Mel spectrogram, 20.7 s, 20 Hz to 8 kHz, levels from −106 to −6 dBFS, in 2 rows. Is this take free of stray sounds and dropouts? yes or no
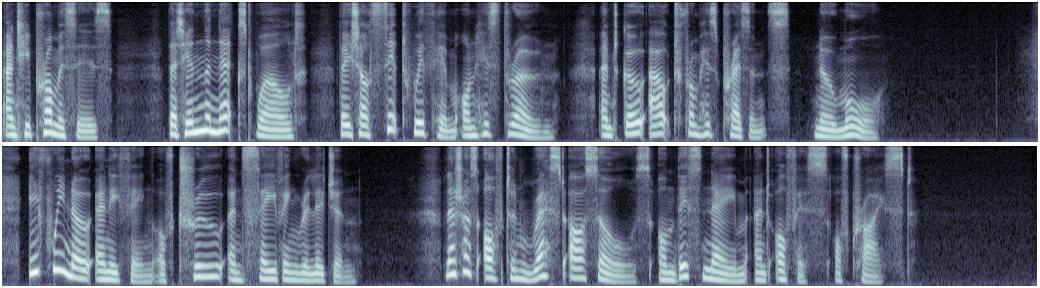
yes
